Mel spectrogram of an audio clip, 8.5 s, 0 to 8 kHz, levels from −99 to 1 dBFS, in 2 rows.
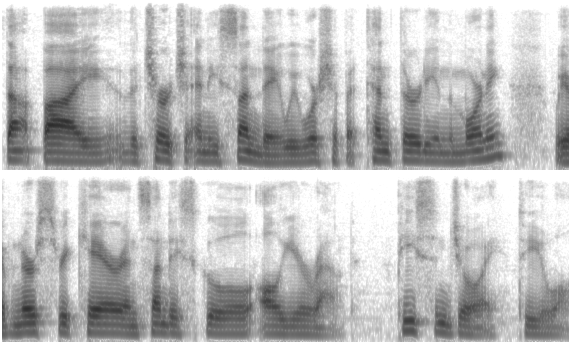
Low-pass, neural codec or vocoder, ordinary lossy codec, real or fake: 7.2 kHz; none; Opus, 24 kbps; real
